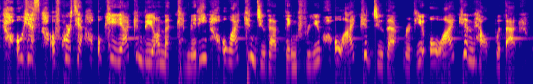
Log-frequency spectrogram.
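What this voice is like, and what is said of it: Imitates her own eager younger voice. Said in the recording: “I'm just doing an impression of myself.”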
